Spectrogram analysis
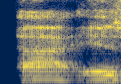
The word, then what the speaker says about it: IJ: This is the I waterway. By the way, I is written IJ, and it's pronounced I.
